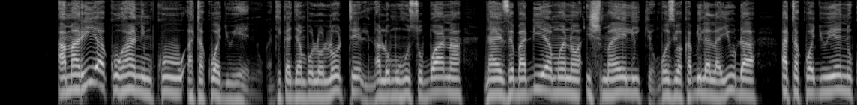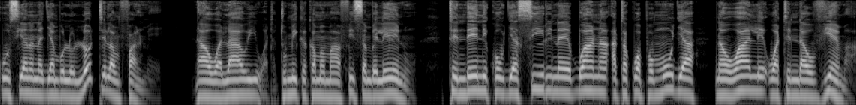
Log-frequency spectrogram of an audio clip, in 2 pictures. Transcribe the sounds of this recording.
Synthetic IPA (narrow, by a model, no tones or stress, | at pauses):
amaɾiakuhanim̩kuːʔatakuwaʄuːjɛnukatikaʄambɔlɔlɔtɛlinalɔmuhusuɓwana | najɛzɛɓaɗiamwanawaʔiʃmaɛlikiɔ̰ŋɡɔziwakaɓilalajuɗaː | takuwaʄuːjɛnukuhusiananaʄambɔlɔlɔtɛlam̩falmɛ̰ | naɔwalawiwa̰tatumikakamamaːfisambɛlɛjɛnṵ | tɛndɛnikwauʄasiɾinajɛɓwanaʔatakuwapamɔʄa | nawalɛwatɛndaɔvjɛma̰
